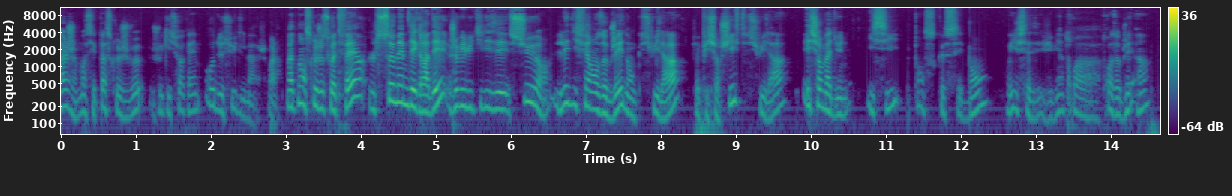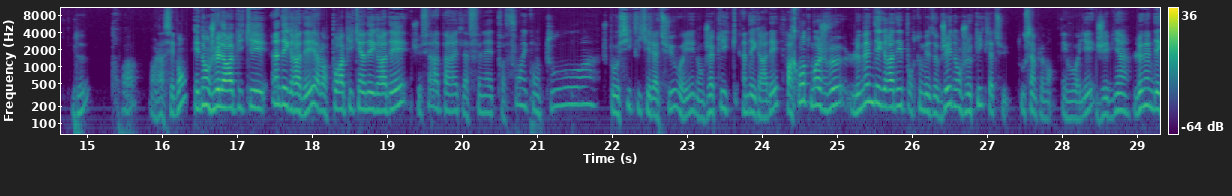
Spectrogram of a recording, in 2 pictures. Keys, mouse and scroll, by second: 1.4 click, 7.1 click, 8.3 click, 9.2 shift+click, 10.5 shift+click, 13.4 drag, 14.2 drag, 14.7 shift+click, 20.6 click, 22.6 click, 27.4 click.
